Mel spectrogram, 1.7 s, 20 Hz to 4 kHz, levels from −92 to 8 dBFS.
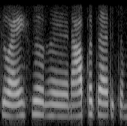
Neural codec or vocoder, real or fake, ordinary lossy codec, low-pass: none; real; none; 3.6 kHz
